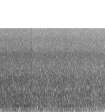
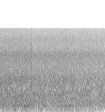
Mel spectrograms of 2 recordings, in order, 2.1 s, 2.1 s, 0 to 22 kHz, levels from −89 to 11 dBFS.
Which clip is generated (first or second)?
second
